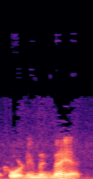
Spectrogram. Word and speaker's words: Courtney McMahon: Say hello to Courtney McMahon. Did I pronounce that right?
